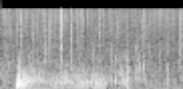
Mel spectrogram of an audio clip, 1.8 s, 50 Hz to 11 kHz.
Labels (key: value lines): label: biophony, growl
recorder: SoundTrap 600 or HydroMoth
